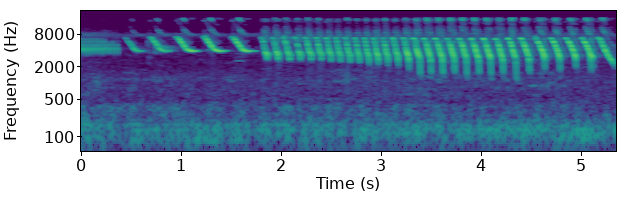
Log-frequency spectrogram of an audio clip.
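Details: Lively canary in 'ngerek' style, a lure to get caged canaries singing: a brief high buzz, a few slow downward-sweeping whistles, then a long rapid trill of crisp descending notes.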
